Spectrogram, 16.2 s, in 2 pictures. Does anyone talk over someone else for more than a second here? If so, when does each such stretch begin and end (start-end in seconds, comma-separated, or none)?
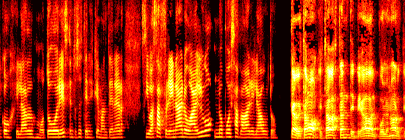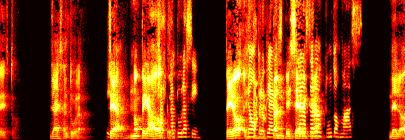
13.0-14.7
